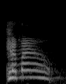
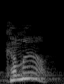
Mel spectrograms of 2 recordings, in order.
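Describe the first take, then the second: First: Much higher, less loud repeated call; Jesus. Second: Loud, high summoning call; Jesus. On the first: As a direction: send the summons out high-pitched. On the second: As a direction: call out a firm command. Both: Acted. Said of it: "the voice of Jesus saying".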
